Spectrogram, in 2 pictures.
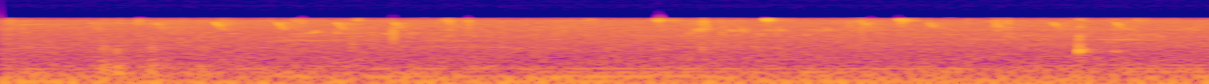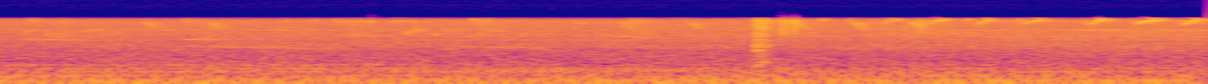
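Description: Birds chirping and calling in short repeated notes, busier near the end, over a steady low rumble, with one sharp knock about ten seconds in.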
